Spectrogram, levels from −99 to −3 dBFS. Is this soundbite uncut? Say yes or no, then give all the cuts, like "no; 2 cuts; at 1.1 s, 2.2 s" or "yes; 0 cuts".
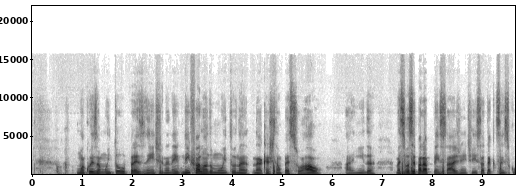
yes; 0 cuts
